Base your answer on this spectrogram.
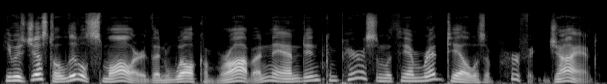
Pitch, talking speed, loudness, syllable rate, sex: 145 Hz, 190 wpm, -19 LUFS, 5.0 syllables/s, male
